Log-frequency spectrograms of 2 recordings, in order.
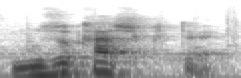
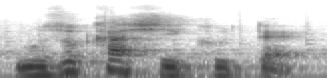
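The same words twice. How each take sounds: First: Some vowels are devoiced. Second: All the vowels are fully voiced. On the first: The speaker calls it right. "It's muzukashikute" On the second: The speaker calls it wrong. "it's not muzukashikute"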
